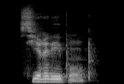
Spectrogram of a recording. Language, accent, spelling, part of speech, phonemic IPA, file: French, France, cirer les pompes, verb, /si.ʁe le pɔ̃p/, LL-Q150 (fra)-cirer les pompes.wav
- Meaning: to suck up, to flatter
